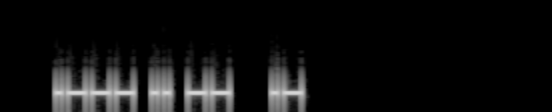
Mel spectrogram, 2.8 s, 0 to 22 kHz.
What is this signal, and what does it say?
Morse code, heard as a keyed tone, about 40 wpm, 700 Hz. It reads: JIM A
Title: CWT Exchange 40wpm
